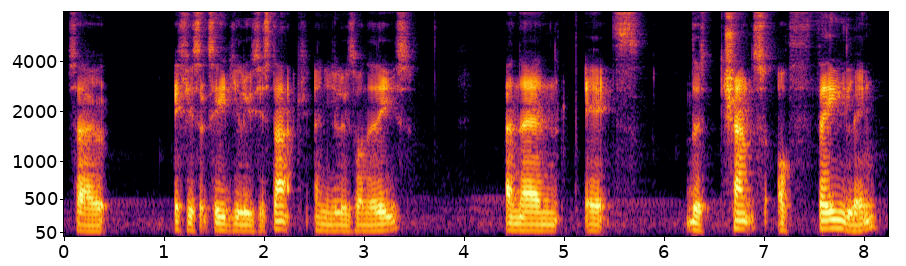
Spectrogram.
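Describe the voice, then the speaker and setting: A very low-pitched man talks through a game guide. His voice is raspy this morning, and he rambles with frequent ums. His delivery is casual and unhurried. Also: fairly even intonation, a bit bright. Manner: rambling, many ums and restarts. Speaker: gaming channel host.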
